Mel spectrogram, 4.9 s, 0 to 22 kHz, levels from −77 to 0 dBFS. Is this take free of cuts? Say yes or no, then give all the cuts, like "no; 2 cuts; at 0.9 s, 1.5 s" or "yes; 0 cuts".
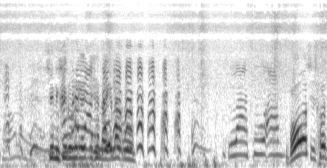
yes; 0 cuts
